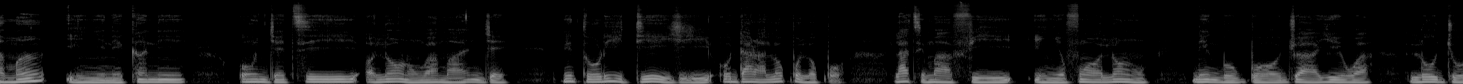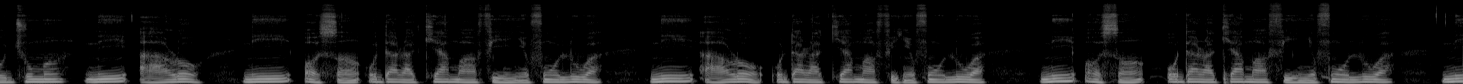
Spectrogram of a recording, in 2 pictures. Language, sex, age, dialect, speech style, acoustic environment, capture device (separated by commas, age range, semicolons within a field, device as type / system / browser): Yoruba, male, 25-34, Nigeria - Ibadan, tired, silence, mobile / Linux / Chrome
